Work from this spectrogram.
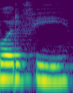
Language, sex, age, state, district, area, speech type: Goan Konkani, female, 18-30, Goa, Murmgao, rural, spontaneous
